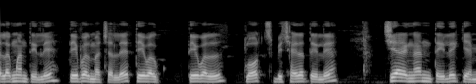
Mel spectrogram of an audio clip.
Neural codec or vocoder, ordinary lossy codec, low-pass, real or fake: none; none; none; real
